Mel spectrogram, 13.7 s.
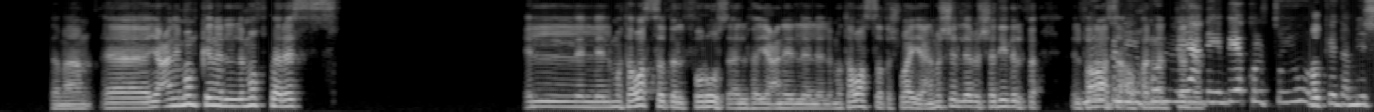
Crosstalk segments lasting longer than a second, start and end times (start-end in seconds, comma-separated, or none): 10.8-12.1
